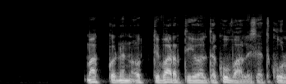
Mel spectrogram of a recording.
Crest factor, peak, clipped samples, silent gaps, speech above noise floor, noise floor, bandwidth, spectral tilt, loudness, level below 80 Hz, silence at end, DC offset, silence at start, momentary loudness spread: 16 dB; -2 dBFS; under 0.1%; none; 59 dB; -76 dBFS; 9.6 kHz; -7.5 dB/octave; -18 LUFS; -36 dBFS; 0 s; under 0.1%; 0.85 s; 5 LU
